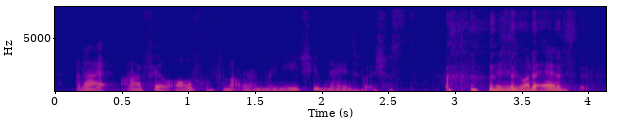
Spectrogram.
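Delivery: plain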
